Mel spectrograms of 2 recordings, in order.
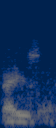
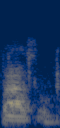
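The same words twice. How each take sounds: First: It is said with an American accent. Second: It is said with a British accent.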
